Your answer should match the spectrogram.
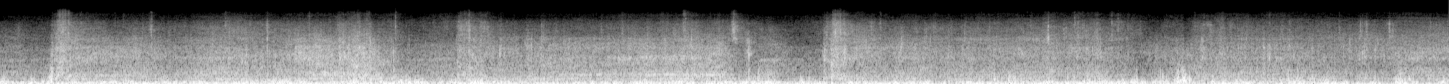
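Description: Wind rushing over the microphone of a mountain bike's camera, over the rolling rumble of tyres on a loose gravel trail, with a few sharp clicks and rattles from the bike over bumps.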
